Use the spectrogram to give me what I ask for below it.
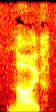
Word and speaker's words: knife: and together like in knife night or neat it happens the same the K is silent yeah it doesn't sound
